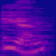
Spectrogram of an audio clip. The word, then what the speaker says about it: Ian: So, how the story goes is that when he ends up going to school, E Ian, Ian, that's how you say it.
